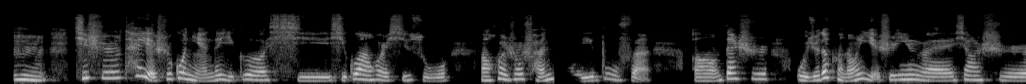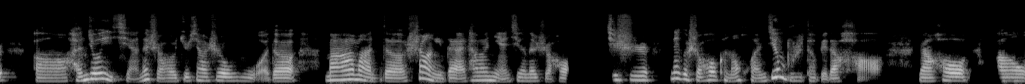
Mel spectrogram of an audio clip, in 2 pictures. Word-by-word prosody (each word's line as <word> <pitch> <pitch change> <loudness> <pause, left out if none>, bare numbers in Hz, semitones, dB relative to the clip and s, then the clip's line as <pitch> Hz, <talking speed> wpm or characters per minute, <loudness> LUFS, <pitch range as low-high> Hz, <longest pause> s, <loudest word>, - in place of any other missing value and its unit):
嗯， 210 -3 +3 0.3
其 290 - +2
实 295 -1 0
它 395 +5 -2
也 375 - +6
是 250 - -1
过 280 -2 +3
年 170 -7 0
的 205 - -1
一 200 -5 -1
个 200 -1 +2
习 170 -4 -2
习 175 0 -3
惯 225 -1 +4
或 215 - 0
者 180 - 0
习 185 +2 -6
俗， 165 -5 -5 0.3
啊， 190 0 +2
或 250 +7 +1
者 230 - +3
说 240 +2 +1
传 175 -7 -2
统 240 - +2 0.2
的 155 - -2
一 175 - +1
部 220 +3 -6
分。 195 0 -2 0.5
呃， 170 0 0
但 265 0 +5
是 250 -2 -2 0.3
我 195 -4 +2
觉 185 +3 +2
得 295 - +8
可 310 - -2
能 175 +8 +2
也 250 - 0
是 210 - -2
因 225 +1 +2
为 175 -1 +2
像 205 +1 -1
是， 180 -3 -1 0.3
呃， 150 0 -2
很 175 - 0
久 260 +4 +6
以 255 -4 +2
前 - - -9
的 225 - +2
时 155 -11 -4
候， 150 +1 -3
就 170 - -5
像 175 0 -3
是 180 0 +2
我 170 -3 -3
的 150 -1 +3 0.3
妈 205 +4 +6
妈 210 -6 +4
的 150 -1 0
上 260 - +2
一 150 - -4
代， 140 0 +1
她 185 - -4
们 195 0 +1
年 150 -7 -2
轻 165 +1 -5
的 160 0 -2
时 - - -7
候， 145 -2 -2 0.3
其 210 - -3
实 200 -2 -1 0.2
那 275 0 0
个 235 - +2
时 185 - 0
候 200 +3 +2
可 - - -5
能 185 - -2
环 155 -6 -5
境 330 - +4
不 170 - -6
是 170 - -8
特 160 -1 -8
别 - - -5
地 145 - +2
好。 - - -4 0.3
然 155 -2 +2
后， 180 0 +5 0.4
嗯， 165 - +3
185 Hz, 255 characters per minute, -24 LUFS, 165-225 Hz, 0.5 s, 得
